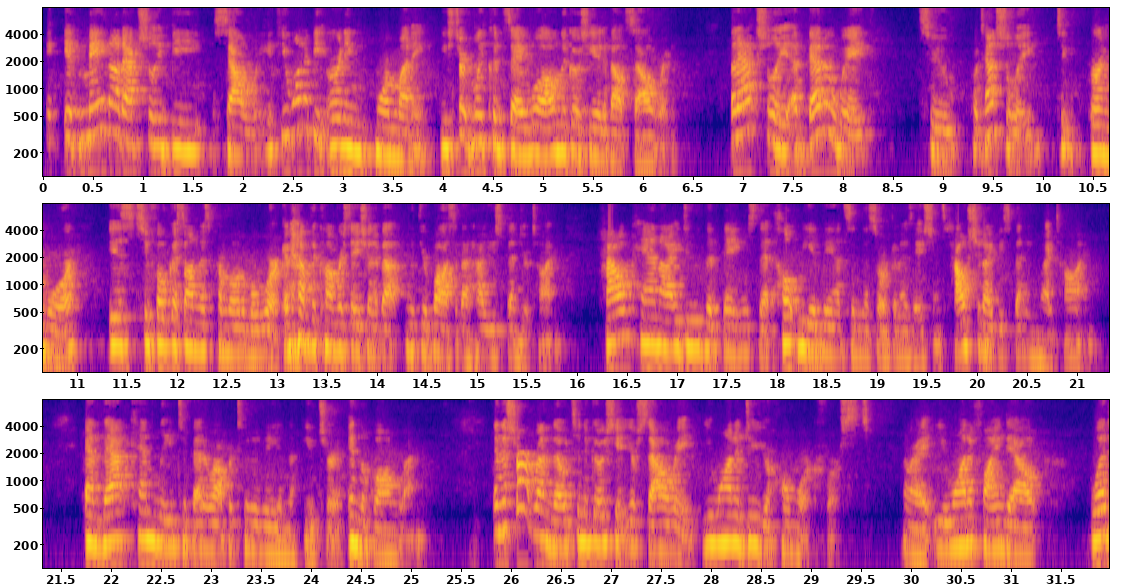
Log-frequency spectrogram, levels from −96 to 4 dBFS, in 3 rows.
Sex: female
